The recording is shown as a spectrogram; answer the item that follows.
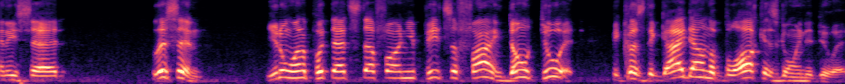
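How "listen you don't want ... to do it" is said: put-on New York accent and manner, very high. Retelling what a man told him, imitating a new york voice. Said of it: "in his New York mannerisms and voice".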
